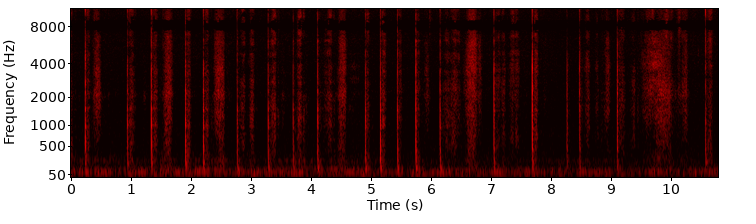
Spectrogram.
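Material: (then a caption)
Plastic. A red plastic stylus writes letters on the smooth screen of a thin, teal plastic-framed LCD writing tablet resting on carpet. Quick scratching strokes and sharp taps come in a steady run, each fading almost at once. Between them sits a low, steady hum.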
